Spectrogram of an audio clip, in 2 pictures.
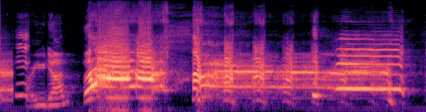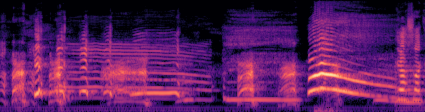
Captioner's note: advaned elite troll laughter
